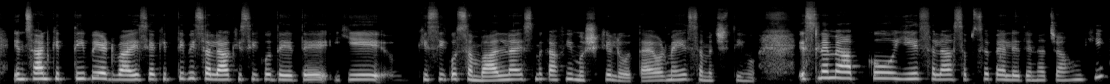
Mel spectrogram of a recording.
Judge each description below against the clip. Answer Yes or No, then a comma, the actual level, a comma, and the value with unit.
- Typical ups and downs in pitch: Yes, average, 3.0 semitones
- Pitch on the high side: Yes, high, 230 Hz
